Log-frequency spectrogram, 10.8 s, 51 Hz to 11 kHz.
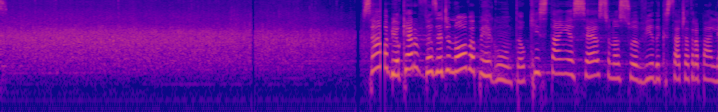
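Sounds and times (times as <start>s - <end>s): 
crowd applauding: 0.0s - 5.4s
speech: 5.5s - 10.7s.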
